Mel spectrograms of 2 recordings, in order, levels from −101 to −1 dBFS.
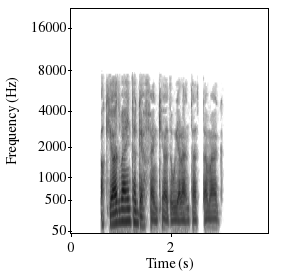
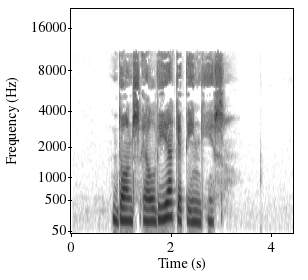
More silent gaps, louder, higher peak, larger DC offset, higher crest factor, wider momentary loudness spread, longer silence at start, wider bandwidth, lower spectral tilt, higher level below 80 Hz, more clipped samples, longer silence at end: first, 2.57-2.63 s vs none; first, -20 LUFS vs -23 LUFS; first, 0 dBFS vs -6 dBFS; neither; about the same, 20 dB vs 20 dB; first, 14 LU vs 8 LU; second, 0.6 s vs 0.85 s; second, 7.4 kHz vs 11.5 kHz; first, -7.5 dB/octave vs -4 dB/octave; about the same, -64 dBFS vs -68 dBFS; neither; second, 1 s vs 1.35 s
